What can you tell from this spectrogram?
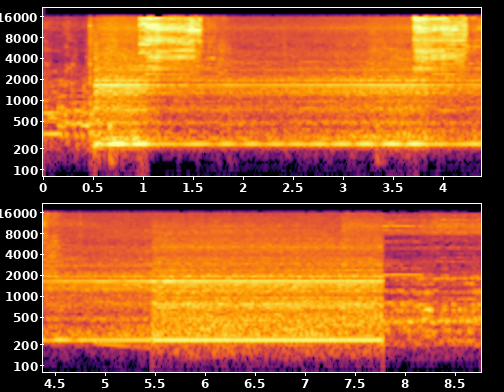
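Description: Table saw running, with two short bursts of high hiss as the blade cuts through a board, about a second in and again about three and a half seconds in. The steady motor tone cuts off abruptly near the end.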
